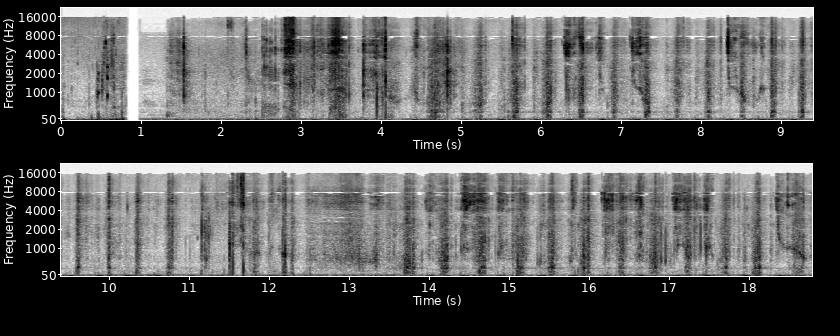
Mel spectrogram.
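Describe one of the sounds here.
A young woman bites and chews firm jelly close to a microphone, with crisp wet clicks.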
